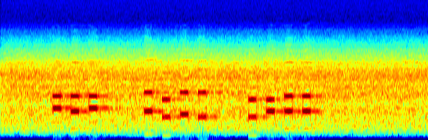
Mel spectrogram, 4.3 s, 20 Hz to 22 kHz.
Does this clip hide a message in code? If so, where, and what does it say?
Yes: DTMF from 0.5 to 3.1 s, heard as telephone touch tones, dialled by machine, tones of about 80 ms, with radio hiss and room echo. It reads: 080 9163 1788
